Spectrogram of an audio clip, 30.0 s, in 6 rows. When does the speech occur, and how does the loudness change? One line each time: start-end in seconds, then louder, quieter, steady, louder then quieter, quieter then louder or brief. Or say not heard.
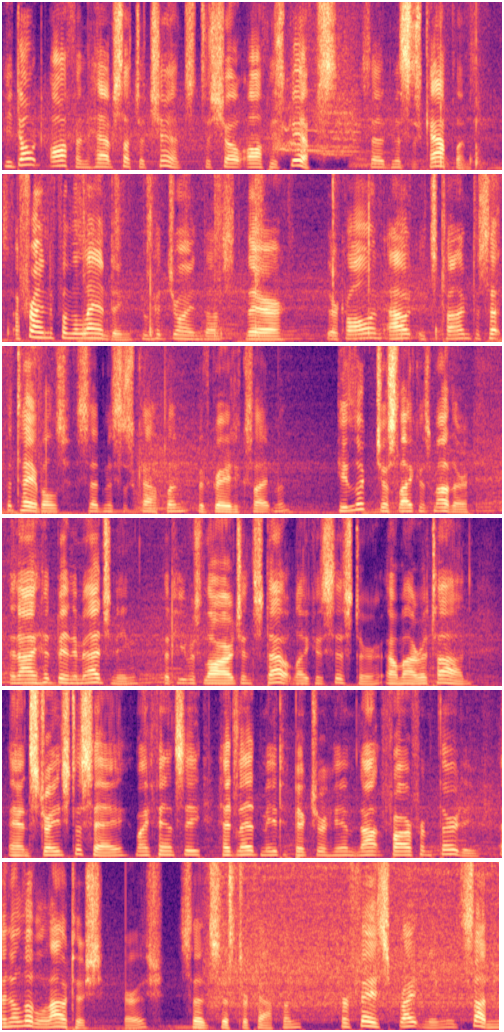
0.0-29.9 steady.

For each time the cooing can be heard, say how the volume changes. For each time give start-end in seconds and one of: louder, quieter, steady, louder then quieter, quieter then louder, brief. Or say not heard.
not heard.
